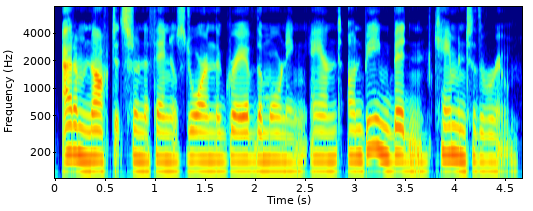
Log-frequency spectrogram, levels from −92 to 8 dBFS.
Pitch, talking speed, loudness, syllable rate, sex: 170 Hz, 255 wpm, -22 LUFS, 6.0 syllables/s, female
